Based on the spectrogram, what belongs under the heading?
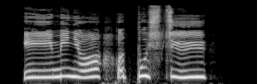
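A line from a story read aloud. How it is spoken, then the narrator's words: Shouting. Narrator (Russian): закричал профессор Синг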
